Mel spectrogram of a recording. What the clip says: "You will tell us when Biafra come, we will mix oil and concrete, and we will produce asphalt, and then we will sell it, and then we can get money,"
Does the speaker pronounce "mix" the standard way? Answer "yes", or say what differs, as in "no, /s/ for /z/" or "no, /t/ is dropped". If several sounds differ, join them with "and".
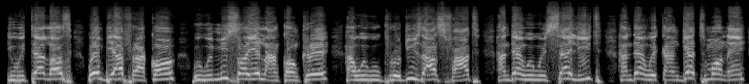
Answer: no, /k/ is dropped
